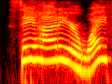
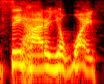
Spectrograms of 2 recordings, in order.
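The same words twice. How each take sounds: First: It is said in a Pacific Northwest accent. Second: It is said in a New York accent. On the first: It sounds very friendly. "if you're like from the P N W, like, hey" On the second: It sounds like a threat. "If you do it in like a New York accent, it sounds like a threat"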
